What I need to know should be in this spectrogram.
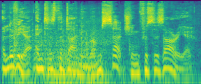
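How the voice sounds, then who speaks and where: A man's voice: mid-range voice, big pitch swings, fairly quick, natural voice. A man playing the storyteller of an audio play, narrating scripted scenes expressively. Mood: storytelling. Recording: music under the voice.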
